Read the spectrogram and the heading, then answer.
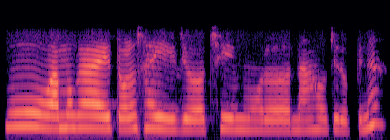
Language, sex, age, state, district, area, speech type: Odia, female, 45-60, Odisha, Kandhamal, rural, conversation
